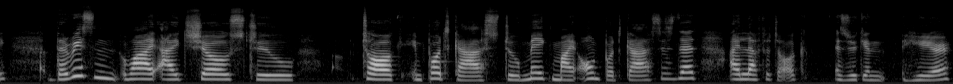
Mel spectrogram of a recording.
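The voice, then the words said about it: Czech-accented English. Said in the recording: “I'm from Czech Republic. My English is not really good ... my a bit of weird accent, my weird pronunciation of some words”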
